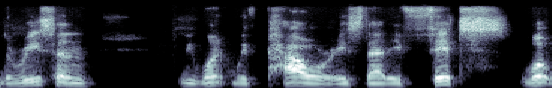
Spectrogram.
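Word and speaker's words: Powur: i decided to go with a company called power it's spelled p-o-w-u-r and and it's it has a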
